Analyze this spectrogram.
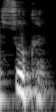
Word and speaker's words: सुख: सुख जो लिखा है, सुह, यानी सु भर नहीं बोलना है, सुख। सुह, अंदर ह आनी चाहिए, ठीक है।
